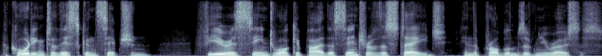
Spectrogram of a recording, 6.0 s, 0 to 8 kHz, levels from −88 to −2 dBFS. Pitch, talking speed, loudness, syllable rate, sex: 140 Hz, 190 wpm, -18 LUFS, 5.6 syllables/s, male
